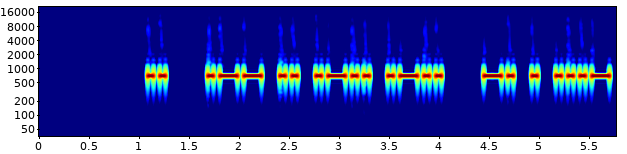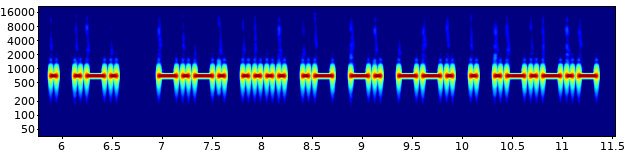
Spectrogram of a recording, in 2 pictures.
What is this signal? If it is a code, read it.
Morse code, heard as a keyed tone, about 20 wpm, 700 Hz. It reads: I WILL NEVER CHANGE.
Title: Sentences from Top 1000 Words - Review Part 1 - 20wpm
